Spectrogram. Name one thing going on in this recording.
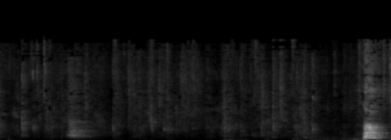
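A dog's paws tap on a hard floor.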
